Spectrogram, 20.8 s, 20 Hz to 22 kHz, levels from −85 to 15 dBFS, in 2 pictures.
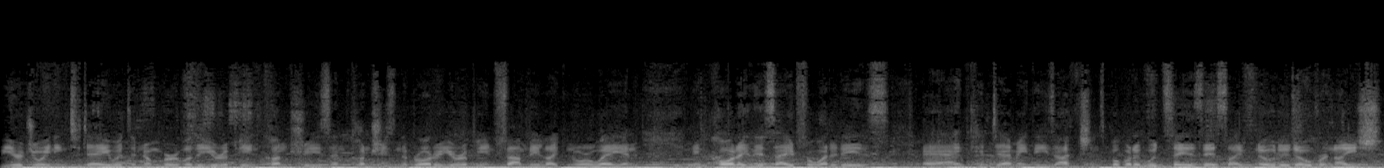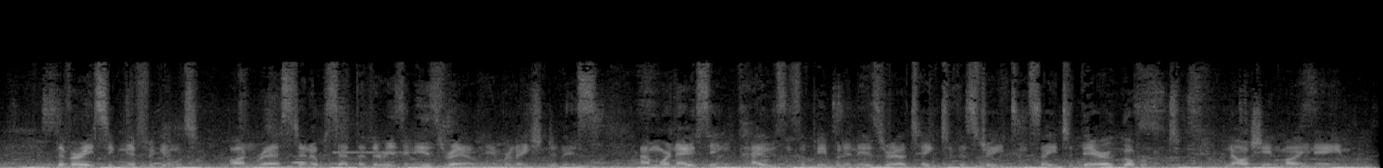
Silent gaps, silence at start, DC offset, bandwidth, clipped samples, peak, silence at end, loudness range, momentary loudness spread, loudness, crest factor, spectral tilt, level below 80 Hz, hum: none; 0 s; under 0.1%; 12 kHz; under 0.1%; -8 dBFS; 0.05 s; 1 LU; 4 LU; -23 LUFS; 12 dB; -6.5 dB/octave; -22 dBFS; none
